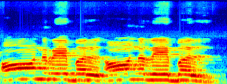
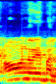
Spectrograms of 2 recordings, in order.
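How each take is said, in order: First: Very slow, stretched ऑनरेबल with silent H; pronunciation demo. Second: Said in the usual way. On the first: Shown as a demonstration. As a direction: draw out every syllable of ऑनरेबल. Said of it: "पढ़ते क्या इसे?". (ऑनरेबल, बहुत धीरे खींचकर) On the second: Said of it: "पढ़ते क्या है?".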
